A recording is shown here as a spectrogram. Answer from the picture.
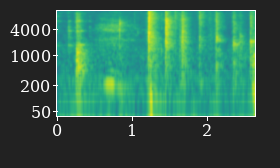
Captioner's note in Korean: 물개 박수치는 소리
